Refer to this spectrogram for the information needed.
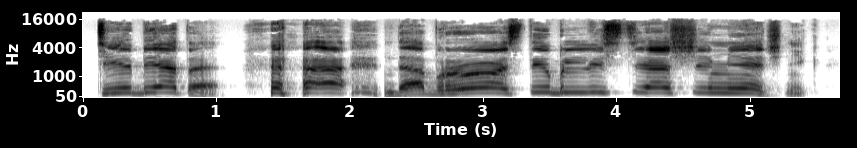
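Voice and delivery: high, laughing, drawn-out exuberance; boisterous praise. Acted. Friend cheers up the aching winner, boisterously laughing. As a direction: laugh it off and gush with admiration.

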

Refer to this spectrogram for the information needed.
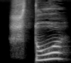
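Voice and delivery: high, loud outraged cry; shocked shout. Acted. Девушка кричит, возмущённая обвинением. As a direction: shout it in disbelief. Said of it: "крикнула она".

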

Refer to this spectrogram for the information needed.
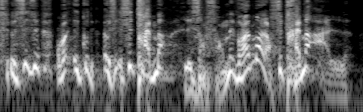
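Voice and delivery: high, flustered mock scolding; stammering. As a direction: stammer a hasty reprimand to appease the wife. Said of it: "balbutia-t-il en voyant les yeux de sa femme". (gronder en balbutiant, voix aiguë)

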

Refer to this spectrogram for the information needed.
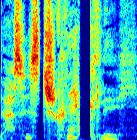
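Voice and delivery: slow horrified whisper. Acted. Boy hearing of the drowned brothers, whispering. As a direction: breathe it out, barely voiced.

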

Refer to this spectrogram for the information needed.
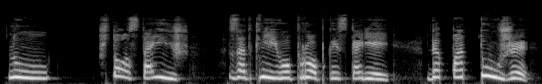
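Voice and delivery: loud, high urgent yelling; hurried shout. A narrator's reading. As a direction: shout him into action fast. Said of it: "торопливо прикрикнул".

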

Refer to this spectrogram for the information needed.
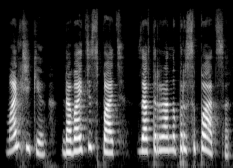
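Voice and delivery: put-on exasperated girlish complaint; indignant girls. A narrator's reading. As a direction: tell the boys off for keeping you up. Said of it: "возмутились девочки-паровозики".

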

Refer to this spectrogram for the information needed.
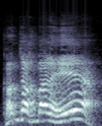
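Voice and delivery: high, loud shout to someone far off; calling out. Acted. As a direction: yell for him to come over. Zöllner ruft Kollegen herbei. (laut herüberrufen)

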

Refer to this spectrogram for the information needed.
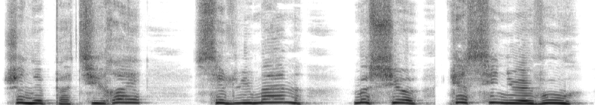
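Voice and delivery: high, loud indignant denial; accused young woman, agitated and shrill with alarm; distraught protest. A narrator's reading.

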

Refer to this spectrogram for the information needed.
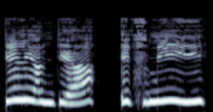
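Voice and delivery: high, loud singsong call. A narrator's reading. Miss Potter head round the door, calling her friend. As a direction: hail a friend inside, high and drawn out. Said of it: "she called".

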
